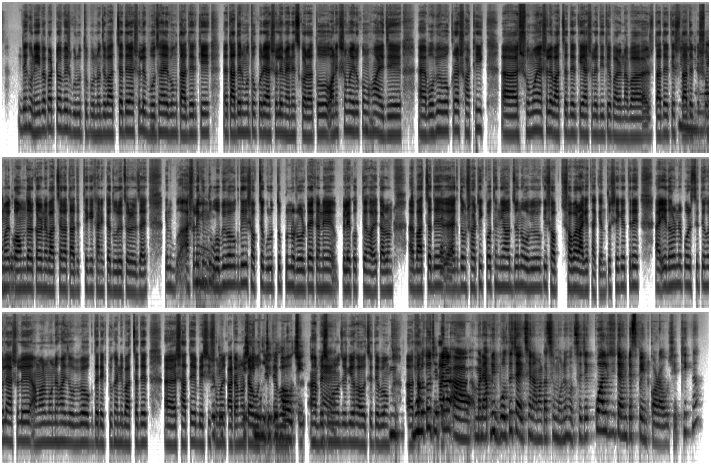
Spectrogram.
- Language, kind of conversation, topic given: Bengali, podcast, বাচ্চাদের সঙ্গে কথা বলার সবচেয়ে ভালো উপায় কী?
- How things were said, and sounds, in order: static; "অভিভাবকরা" said as "ববিভাবকরা"; tapping; unintelligible speech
